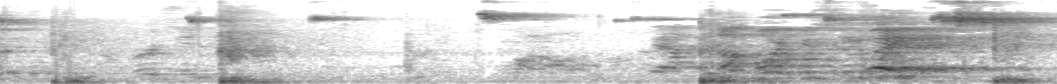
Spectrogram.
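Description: A basketball bounces with dull thuds.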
